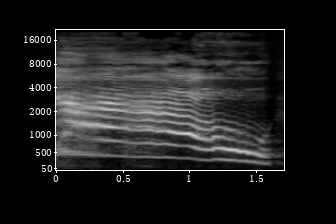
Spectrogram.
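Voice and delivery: loud, high drawn-out howl; roar. A narrator's reading. Sleeping giant in a nightmare, roaring howl. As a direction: roar in pain, long and high. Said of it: "roared the flesh lump eater".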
